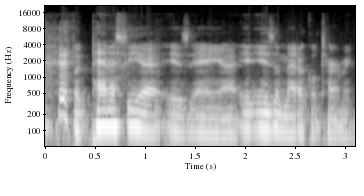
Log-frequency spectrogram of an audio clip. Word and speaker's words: panacea: It looks like it's pronounced panacea, which I think is what you said.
